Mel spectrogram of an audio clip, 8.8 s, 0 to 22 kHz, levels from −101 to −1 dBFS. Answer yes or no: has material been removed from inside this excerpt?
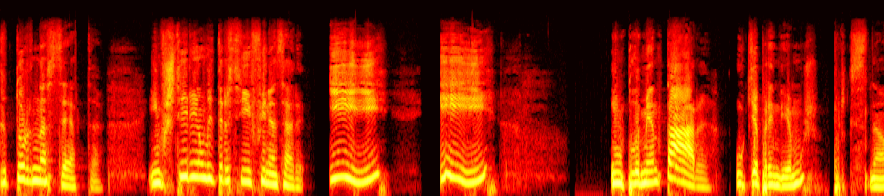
yes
